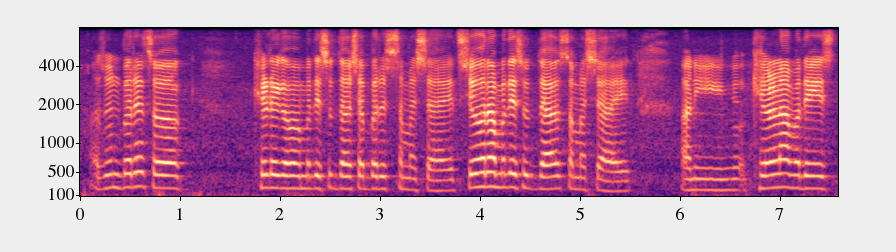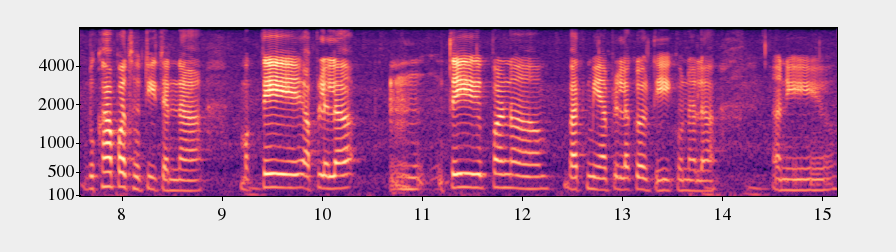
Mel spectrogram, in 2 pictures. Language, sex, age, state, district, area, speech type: Marathi, female, 60+, Maharashtra, Nanded, urban, spontaneous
